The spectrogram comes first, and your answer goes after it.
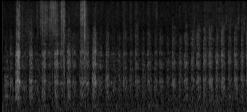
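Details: Mastiff panting while being scratched on its sweet spot: quick, breathy, irregular panting, about four breaths a second, with a louder huff near the start.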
